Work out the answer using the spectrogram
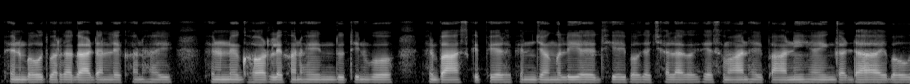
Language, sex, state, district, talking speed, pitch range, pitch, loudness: Bajjika, male, Bihar, Vaishali, 215 wpm, 110-115 Hz, 110 Hz, -24 LUFS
